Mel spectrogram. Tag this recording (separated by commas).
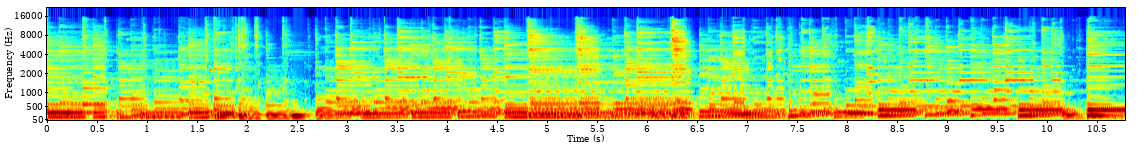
Plucked string instrument, Guitar, Musical instrument, Strum, Acoustic guitar, Music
